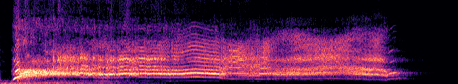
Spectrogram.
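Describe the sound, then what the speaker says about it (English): A person screams alone, one long sustained high-pitched cry that starts abruptly, holds loud and strained with a wavering tone for nearly four seconds, then cuts off into silence. "Finally, I start screaming."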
